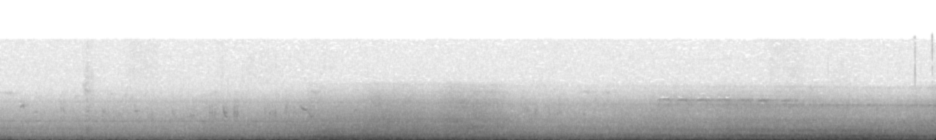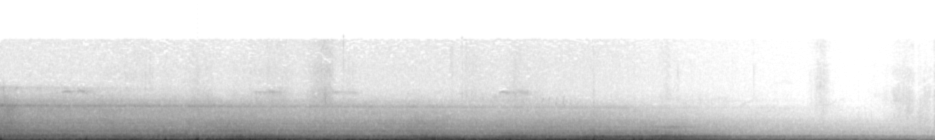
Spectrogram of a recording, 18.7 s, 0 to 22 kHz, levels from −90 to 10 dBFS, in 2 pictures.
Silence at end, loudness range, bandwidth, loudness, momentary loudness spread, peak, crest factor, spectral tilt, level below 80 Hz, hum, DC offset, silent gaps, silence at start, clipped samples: 0 s; 6 LU; 7.2 kHz; -20 LUFS; 13 LU; 0 dBFS; 18 dB; -8 dB/octave; -20 dBFS; none; under 0.1%; none; 0 s; under 0.1%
